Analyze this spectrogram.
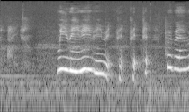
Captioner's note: babbling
